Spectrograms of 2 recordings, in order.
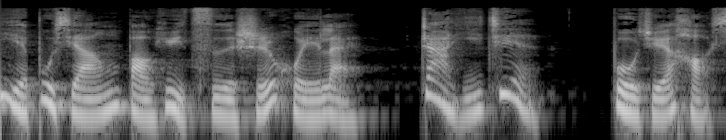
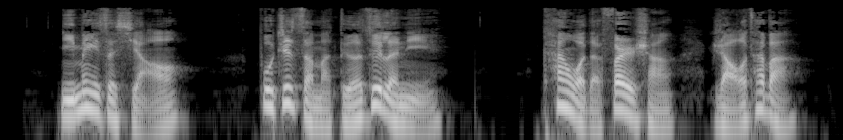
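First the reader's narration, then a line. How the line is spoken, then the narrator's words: Hasty, smiling. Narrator (Chinese): 宝玉连忙带笑道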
